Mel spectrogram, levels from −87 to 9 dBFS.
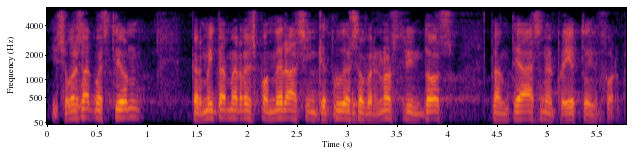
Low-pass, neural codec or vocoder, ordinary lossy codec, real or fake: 5.4 kHz; codec, 16 kHz, 4 kbps, FunCodec, trained on Chinese and English, 50 frames a second; none; fake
